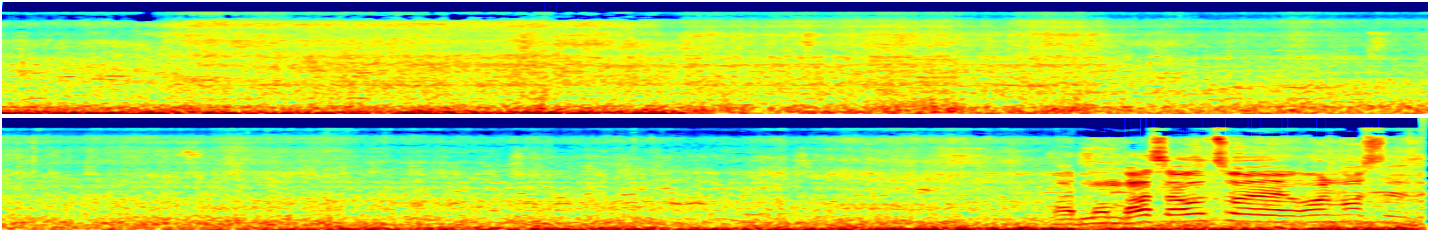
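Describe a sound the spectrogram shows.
Wind rushes past an open car window.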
